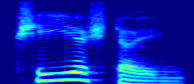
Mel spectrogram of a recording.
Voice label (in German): "Gschiastölln", Mundart, Burgenland, hianzisch; Geschirrstellage; Schüsselkorb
